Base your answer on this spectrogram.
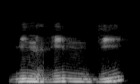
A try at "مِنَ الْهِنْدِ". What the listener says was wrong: Min al-Hind. prononce le lam, hein. On prononce le lam, hein.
